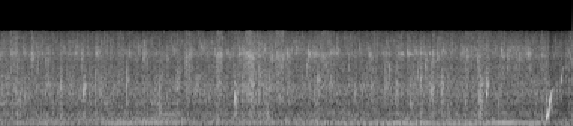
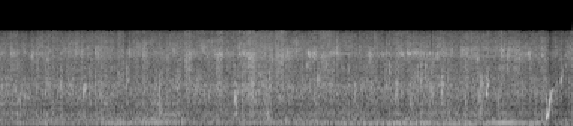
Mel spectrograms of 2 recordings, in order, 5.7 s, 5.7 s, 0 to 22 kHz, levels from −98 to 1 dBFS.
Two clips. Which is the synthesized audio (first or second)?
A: second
